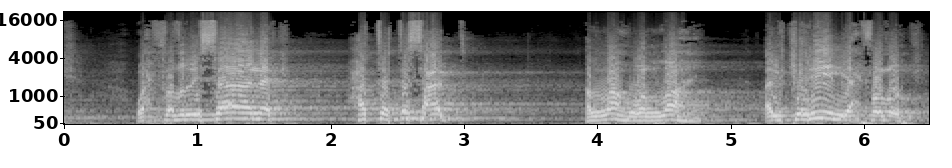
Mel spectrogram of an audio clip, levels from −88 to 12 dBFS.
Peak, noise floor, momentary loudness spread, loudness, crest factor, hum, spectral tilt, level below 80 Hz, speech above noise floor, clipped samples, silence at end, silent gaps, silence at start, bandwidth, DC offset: 0 dBFS; -28 dBFS; 17 LU; -6 LUFS; 6 dB; none; -4.5 dB/octave; -26 dBFS; 23 dB; 10%; 0 s; none; 0 s; over 20 kHz; under 0.1%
